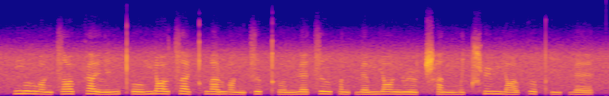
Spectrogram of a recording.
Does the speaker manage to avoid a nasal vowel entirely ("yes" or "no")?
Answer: yes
